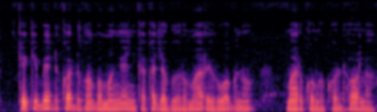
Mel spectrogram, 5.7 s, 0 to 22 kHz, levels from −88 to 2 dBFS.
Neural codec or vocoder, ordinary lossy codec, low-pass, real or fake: none; Opus, 64 kbps; 19.8 kHz; real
